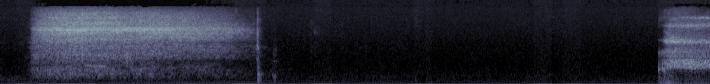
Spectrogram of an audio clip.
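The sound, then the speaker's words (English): A person takes a deep breath in during a guided breathing exercise: one long, loud, airy inhale that tapers off after about two seconds, followed by near silence and the start of another breath. “So let's breathe. Okay. We're going to inhale, take a deep hold inhale.”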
